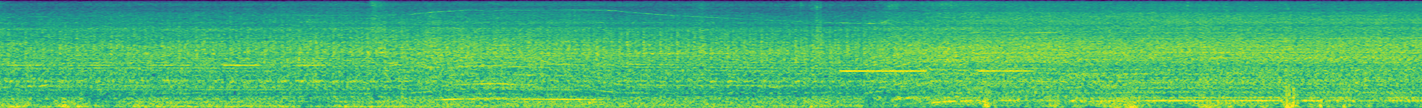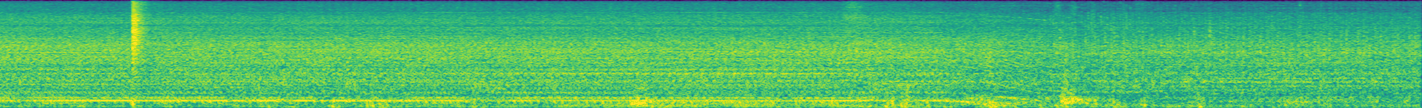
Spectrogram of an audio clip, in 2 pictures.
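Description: Diesel engine of a Labrie Wittke front-load garbage truck revving up and holding steady high revs for about fourteen seconds, as when the hydraulic lift arms are raised, then dropping back to idle. Two short beeps sound just before the revs rise.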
